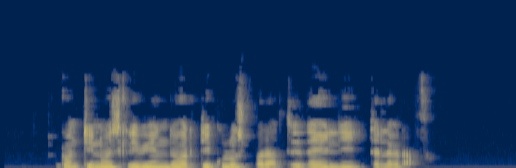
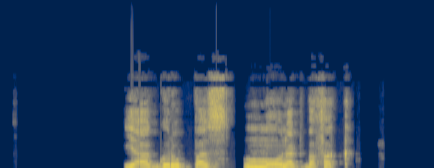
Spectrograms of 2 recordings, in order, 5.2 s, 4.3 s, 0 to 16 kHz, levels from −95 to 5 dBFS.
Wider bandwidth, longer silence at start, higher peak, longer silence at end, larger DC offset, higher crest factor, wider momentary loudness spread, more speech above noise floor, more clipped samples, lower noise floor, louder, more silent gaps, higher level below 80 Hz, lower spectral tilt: about the same, 8.8 kHz vs 9.4 kHz; second, 0.55 s vs 1.25 s; about the same, -2 dBFS vs 0 dBFS; about the same, 0.95 s vs 0.85 s; neither; about the same, 18 dB vs 14 dB; about the same, 8 LU vs 10 LU; second, 52 dB vs over 78 dB; neither; second, -72 dBFS vs under -90 dBFS; second, -20 LUFS vs -12 LUFS; second, none vs 2.36-2.42 s; about the same, -58 dBFS vs -58 dBFS; first, -6 dB/octave vs -4 dB/octave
